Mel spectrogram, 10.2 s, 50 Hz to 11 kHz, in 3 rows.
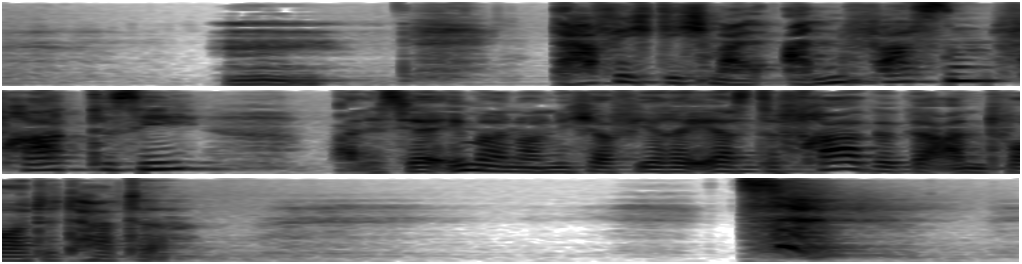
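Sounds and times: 
speech: 0:00.7 - 0:07.4
sneeze: 0:09.3 - 0:09.9.

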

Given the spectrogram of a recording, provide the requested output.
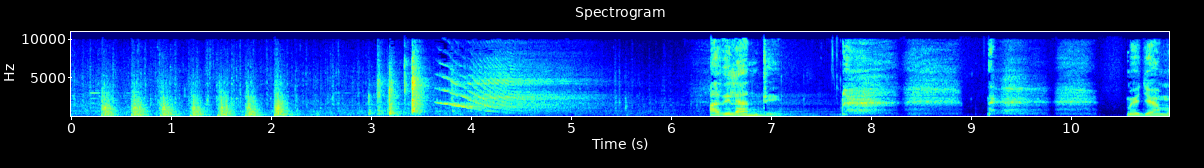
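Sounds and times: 
church door creaking open: 0:00.0 - 0:07.0
knocking on a church door: 0:00.3 - 0:02.4
speech: 0:06.4 - 0:07.2, 0:10.6 - 0:10.9.

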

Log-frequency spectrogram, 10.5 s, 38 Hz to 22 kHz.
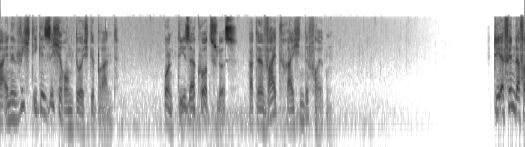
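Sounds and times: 
speech: 0:00.0 - 0:02.4, 0:03.3 - 0:06.7, 0:09.9 - 0:10.5
deep rolling thunder rumble: 0:00.0 - 0:09.1
steady rain in a thunderstorm: 0:00.0 - 0:09.2, 0:10.0 - 0:10.5.

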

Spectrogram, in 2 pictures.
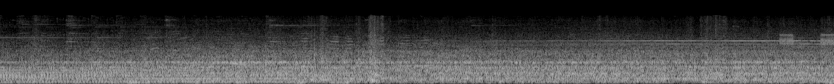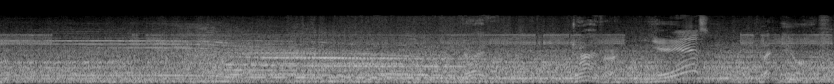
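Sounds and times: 
constant loud wash of road noise: 0:00.0 - 0:16.6
three-wheeled scooter taxi engine buzzing: 0:00.0 - 0:16.6
horn-like tones from surrounding vehicles: 0:06.2 - 0:14.8, 0:15.7 - 0:16.6.

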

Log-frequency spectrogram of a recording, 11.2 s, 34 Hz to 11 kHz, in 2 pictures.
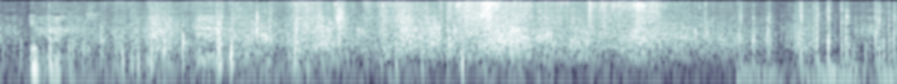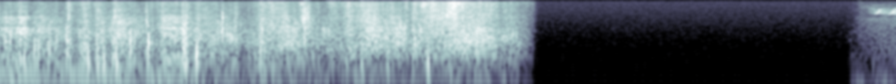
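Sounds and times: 
speech: 0:00.2 - 0:00.7
horse hooves clip-clopping pulling a horse-drawn carriage: 0:00.3 - 0:08.9.

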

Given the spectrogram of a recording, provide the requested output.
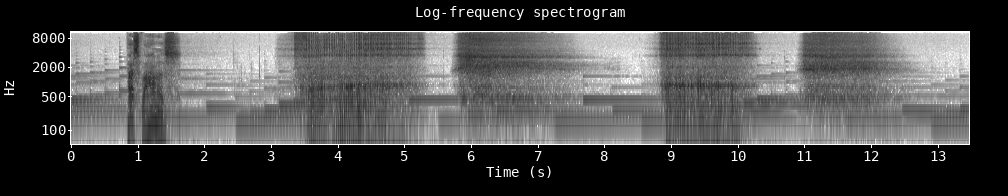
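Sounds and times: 
speech: 0:00.8 - 0:01.7
loud rasping snoring: 0:03.2 - 0:07.7, 0:08.7 - 0:10.4, 0:11.0 - 0:12.6.

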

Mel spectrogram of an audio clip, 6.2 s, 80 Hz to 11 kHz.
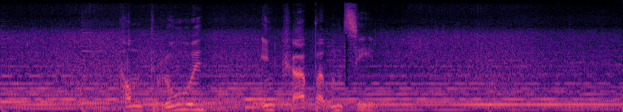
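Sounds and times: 
sea surf washing on shore: 0:00.0 - 0:06.2
speech: 0:01.2 - 0:04.2.

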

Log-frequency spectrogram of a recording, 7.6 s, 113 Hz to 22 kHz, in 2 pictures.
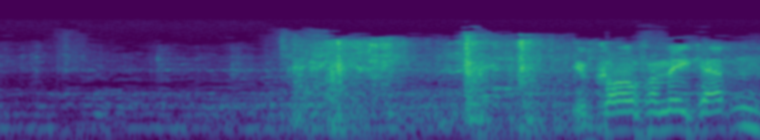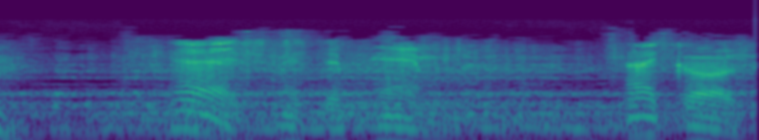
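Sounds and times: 
ship captain's cabin door swinging open with a scraping mechanical rasp: 0:01.4 - 0:02.8
speech: 0:02.9 - 0:04.0, 0:04.7 - 0:06.1, 0:06.9 - 0:07.5.

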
